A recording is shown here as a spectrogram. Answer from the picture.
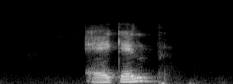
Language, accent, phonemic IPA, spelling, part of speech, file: German, Austria, /ˈaɪ̯ɡɛlp/, Eigelb, noun, De-at-Eigelb.ogg
- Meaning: yolk (usually only in a culinary context)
